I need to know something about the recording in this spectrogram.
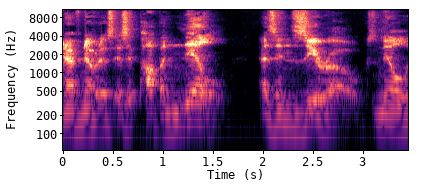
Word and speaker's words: Nihil: So the Papa Nihil figure comes with a standard pop box.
